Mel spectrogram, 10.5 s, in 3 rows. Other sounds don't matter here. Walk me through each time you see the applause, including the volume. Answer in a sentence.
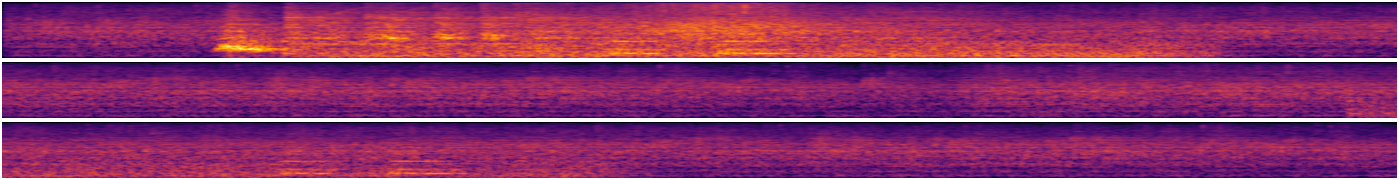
You can hear the applause from 0.0 to 10.4 s, getting quieter.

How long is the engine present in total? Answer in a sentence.
The engine can be heard for 2 seconds in total.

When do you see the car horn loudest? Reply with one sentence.
The loudest moment of the car horn is at 2 seconds.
